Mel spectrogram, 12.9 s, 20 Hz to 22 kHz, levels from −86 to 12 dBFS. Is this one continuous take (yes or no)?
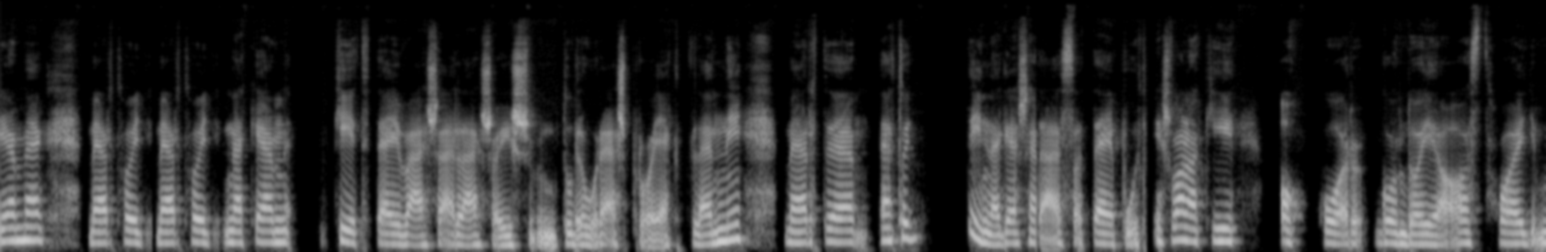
no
